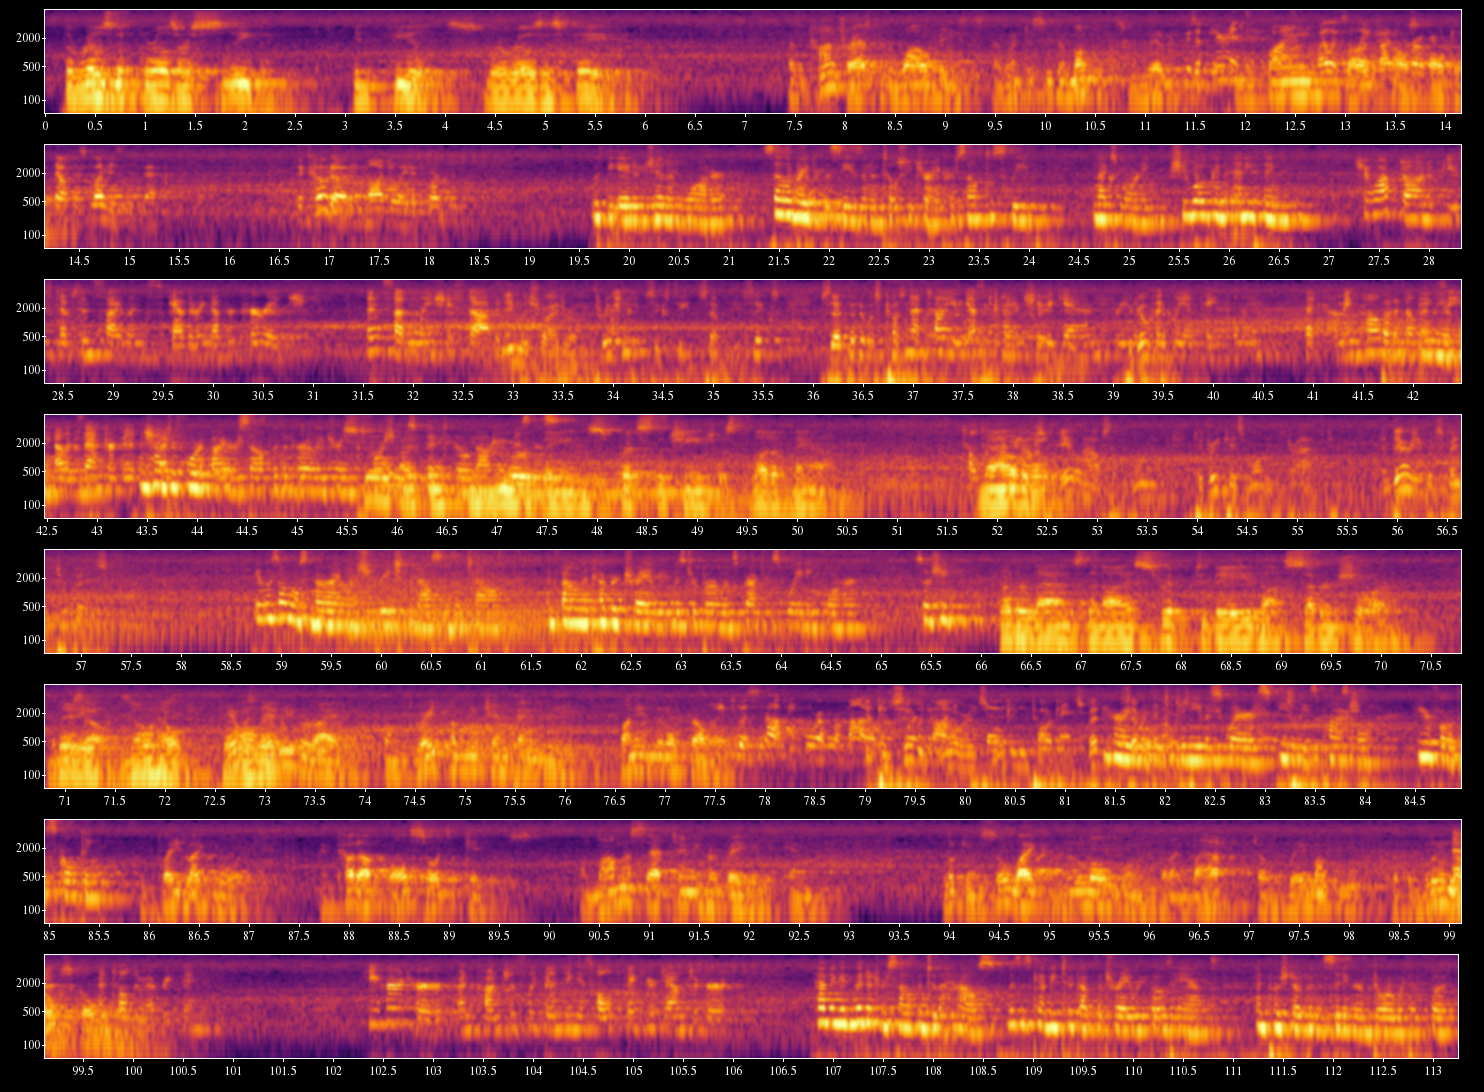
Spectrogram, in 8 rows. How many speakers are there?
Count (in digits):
6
